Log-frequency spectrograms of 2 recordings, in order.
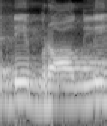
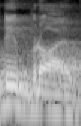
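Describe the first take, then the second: First: "de Broglie" said with the g and l sounded, de BROG-lee; our usual pronunciation. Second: "de Broglie" said as de BROY, no g or l; alternative pronunciation. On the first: Teacher showing how we say it, "de Broglie" with g-l sounded. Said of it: "हम लोग बोलते हैं". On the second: Teacher showing how some say it, "de Broglie" as de BROY. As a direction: say "de Broglie" ending in a -broy sound. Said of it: "कुछ लोग de Broglie बोलते हैं". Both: Shown as a demonstration.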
